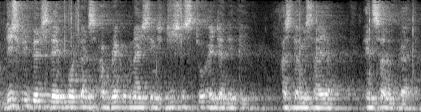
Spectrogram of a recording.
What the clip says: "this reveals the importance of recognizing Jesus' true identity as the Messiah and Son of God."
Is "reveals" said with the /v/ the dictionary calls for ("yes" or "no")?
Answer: no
